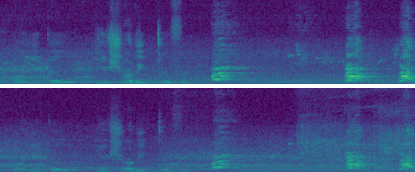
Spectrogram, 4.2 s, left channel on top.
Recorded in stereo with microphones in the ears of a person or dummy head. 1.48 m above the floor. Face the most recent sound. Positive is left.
turn(degrees=45)  # may be behind; listen again after turning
